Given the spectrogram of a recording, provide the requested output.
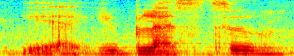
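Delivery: soft, slow sneering whisper; mock sly whisper. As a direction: whisper it like a mocking tempter. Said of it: "the enemy was like".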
